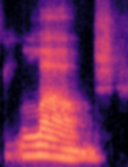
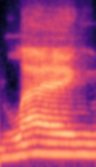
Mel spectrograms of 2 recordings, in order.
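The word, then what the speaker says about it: Lange: god mother mary elizabeth lunge now it's interesting because sometimes you hear people say her name lang or lunge once again cuban born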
